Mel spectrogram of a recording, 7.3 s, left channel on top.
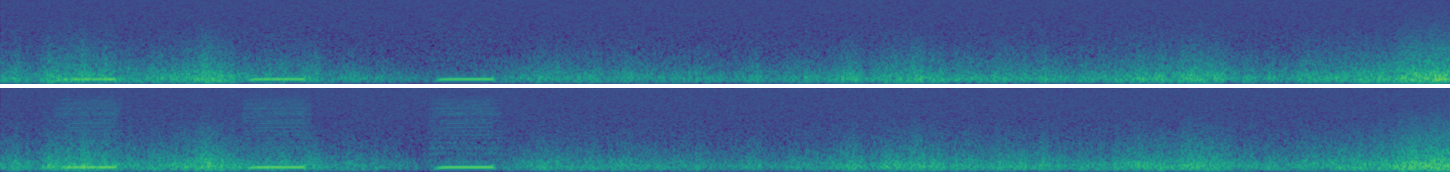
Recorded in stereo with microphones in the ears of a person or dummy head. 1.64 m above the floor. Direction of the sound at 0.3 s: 85° right.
